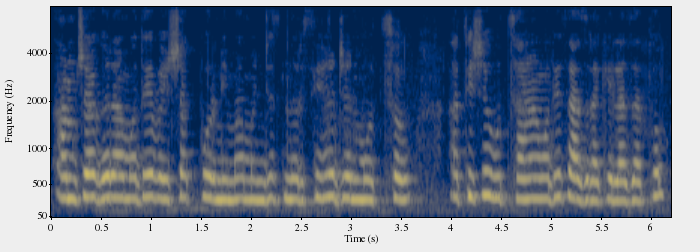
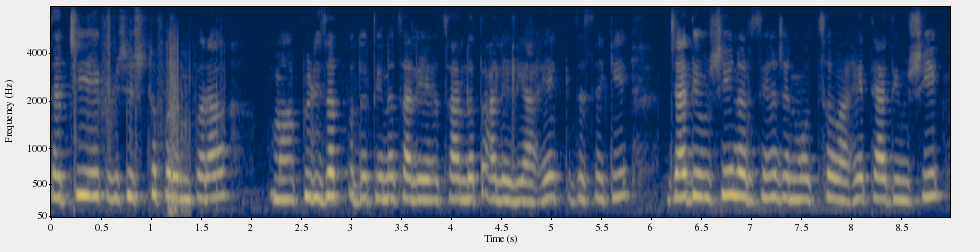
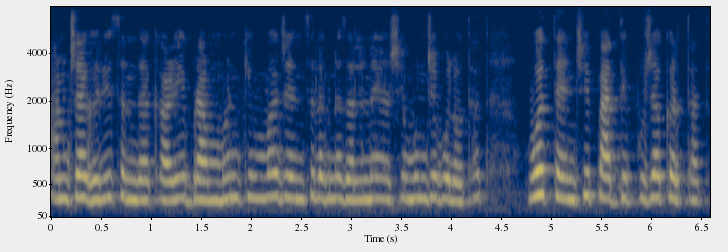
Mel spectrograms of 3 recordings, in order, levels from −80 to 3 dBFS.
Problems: none marked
